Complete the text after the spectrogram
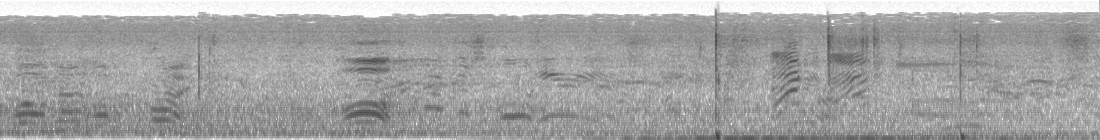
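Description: A volleyball is struck with a dull thump.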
